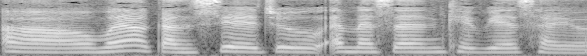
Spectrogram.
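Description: The woman's voice sits at a fairly high pitch. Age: 20s. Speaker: esports player. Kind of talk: casual interview.

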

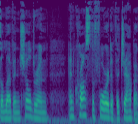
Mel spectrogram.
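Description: A woman with an unremarkable speaking voice talks at a fairly low pitch. Her pace is moderate and her pitch variation ordinary. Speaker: lay scripture reader. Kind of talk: reading aloud.

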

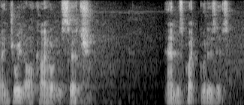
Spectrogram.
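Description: This man's somewhat breathy voice has a dark, mellow tone, ordinary pitch variation and a moderate pace. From South Africa, KwaZulu-Natal. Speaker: retired history professor. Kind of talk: interview.

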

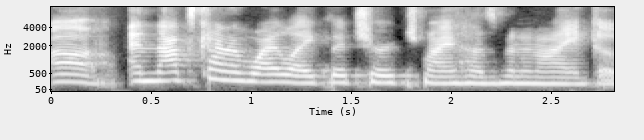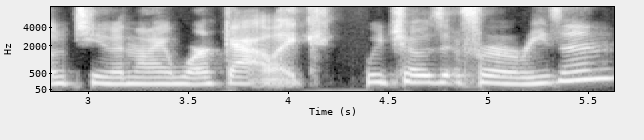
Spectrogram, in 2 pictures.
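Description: With an American accent and a normal speaking voice, a woman talks at a fairly quick pace in a medium pitch, her loudness very even and her pauses hardly there. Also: ordinary pitch variation. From US West Coast, southern California. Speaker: podcast co-host. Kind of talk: casual chat. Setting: video call. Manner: casual, many fillers.

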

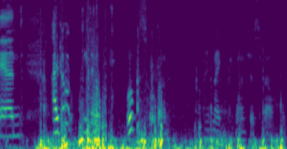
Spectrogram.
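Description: A woman speaks over noticeable background noise. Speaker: radio host. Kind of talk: casual chat. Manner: animated.

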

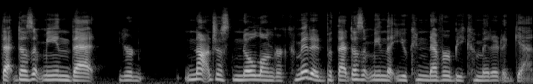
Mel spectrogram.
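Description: This is a woman speaking at medium pitch. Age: 30s. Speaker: former youth minister, podcast guest. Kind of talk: interview. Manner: hesitant, many fillers.

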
